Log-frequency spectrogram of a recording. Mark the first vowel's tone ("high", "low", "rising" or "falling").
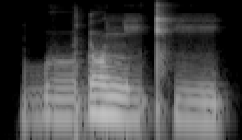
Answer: low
